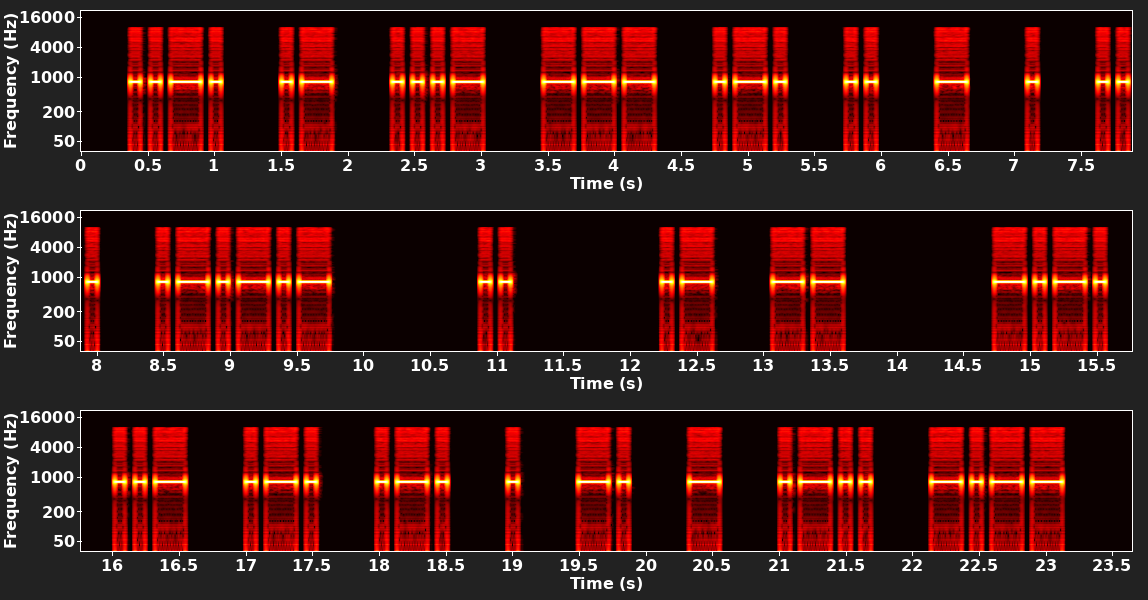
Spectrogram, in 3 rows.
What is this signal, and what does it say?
Morse code, heard as a keyed tone, about 16 wpm, spaced as for 11 wpm, 800 Hz. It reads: FAVORITES. I AM CURRENTLY
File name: QSOs / QSOs-mp3s / WD0FBT 1@15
